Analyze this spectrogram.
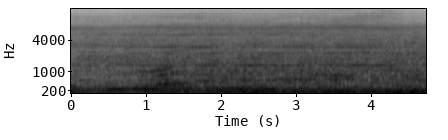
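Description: V-set double-deck electric intercity train rolling slowly past: a steady low rumble with a motor hum, a slightly stronger tone for the first second or so.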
